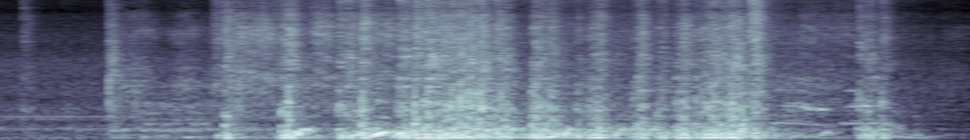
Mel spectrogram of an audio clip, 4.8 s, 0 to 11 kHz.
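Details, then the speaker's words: First start of the brand-new rebuilt V8 with heads and cam in a 1982 Mustang GT, after two pumps of the throttle; a spark plug wire rests against the header. Short crank, then uneven chuffing builds into a brief rough run before shutoff. Good first start. "All right, that's a good first start. All right, you can kill it."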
